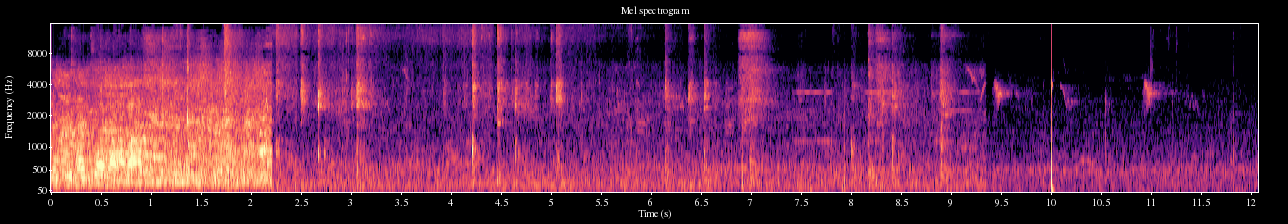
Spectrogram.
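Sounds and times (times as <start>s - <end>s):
outdoor background hush: 0.0s - 12.0s
bird chirping: 7.4s - 11.6s.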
